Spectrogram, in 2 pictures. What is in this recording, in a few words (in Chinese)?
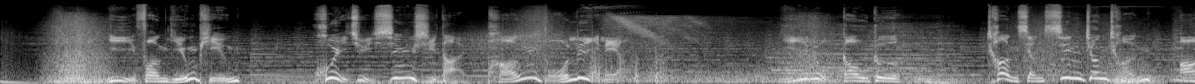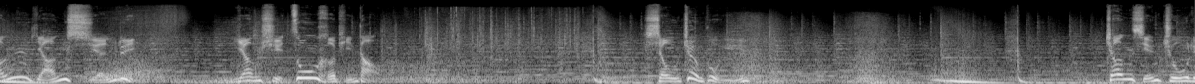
综合频道重点节目片单发布主宣; 央视综合频道重点节目片单发布主宣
